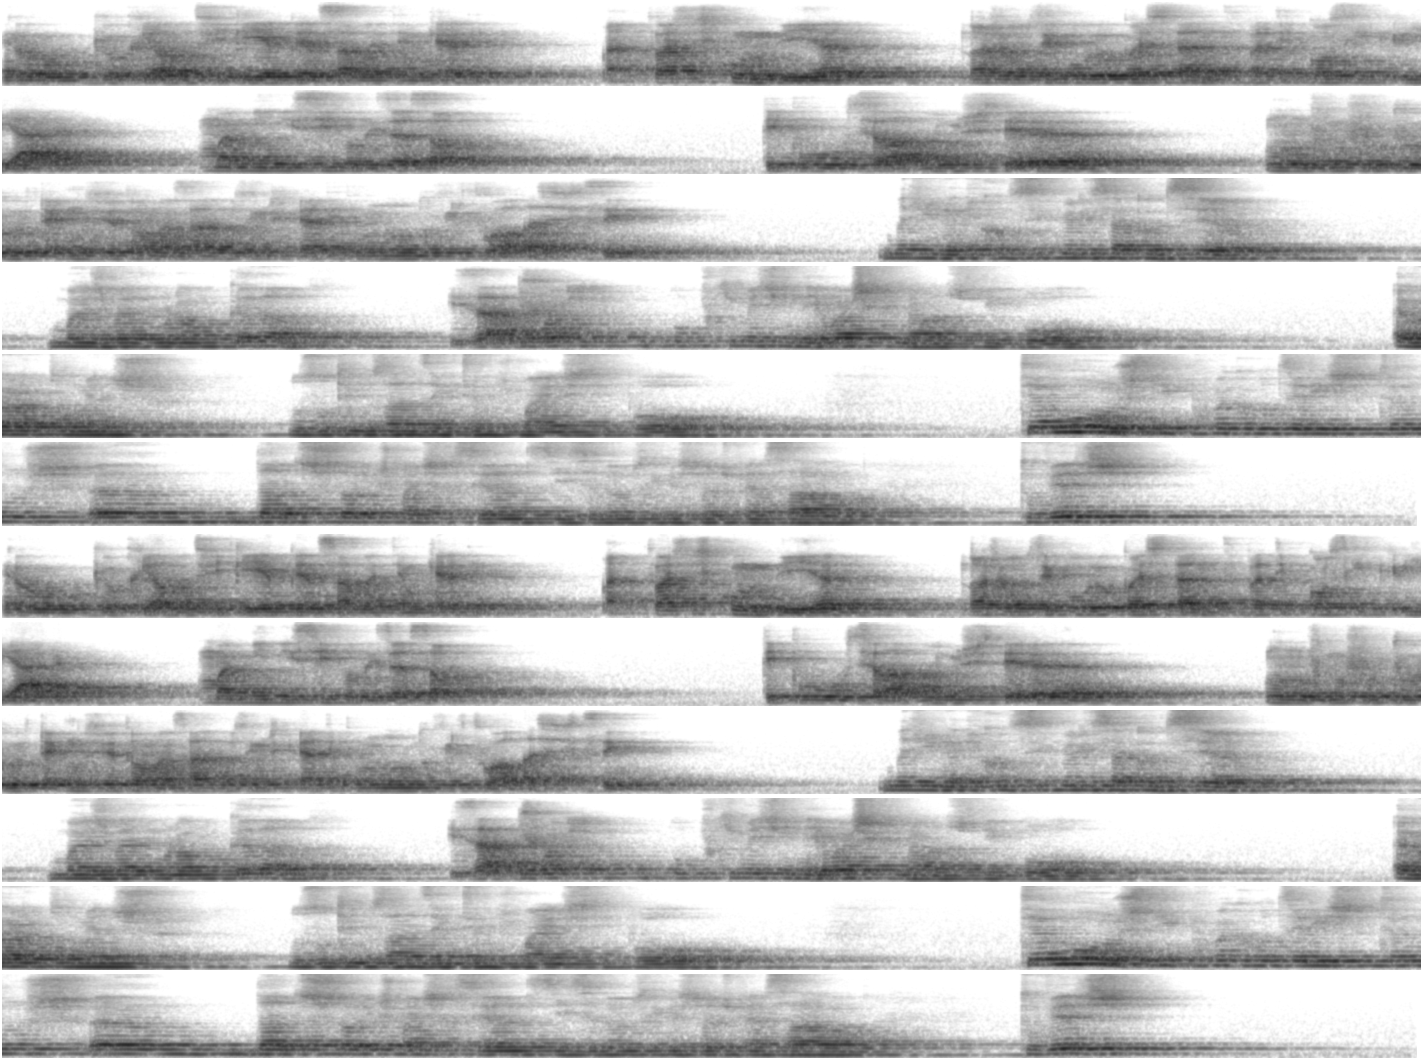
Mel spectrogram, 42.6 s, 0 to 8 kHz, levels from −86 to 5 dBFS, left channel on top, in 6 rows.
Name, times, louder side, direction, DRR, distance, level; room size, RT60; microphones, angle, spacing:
voice 1, 0.0-2.4 3.0-4.2 4.8-7.4 8.1-9.4 10.9-12.6 13.4-17.3 23.5-24.0, equal, 30° right, 0 dB, 1.9 m, -17 dB
voice 2, 18.6-20.5 21.5-22.8 23.9-24.2 24.5-26.7 28.2-29.2 29.8-32.0 33.5-39.8 40.6-41.1, equal, 5° left, -3 dB, 1.4 m, -18 dB
8.6 x 8.1 x 4.6 m, 1.3 s
head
